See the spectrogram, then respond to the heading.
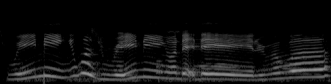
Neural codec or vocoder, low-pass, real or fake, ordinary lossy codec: none; 7.2 kHz; real; AAC, 48 kbps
